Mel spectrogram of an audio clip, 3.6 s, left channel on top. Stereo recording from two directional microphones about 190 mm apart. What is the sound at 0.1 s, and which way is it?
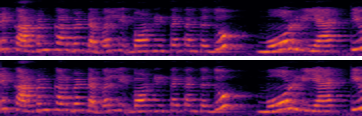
A woman's voice, 10° right (ahead or behind).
